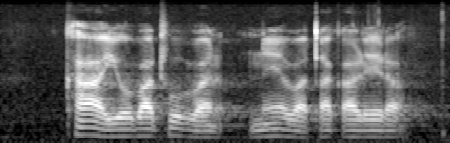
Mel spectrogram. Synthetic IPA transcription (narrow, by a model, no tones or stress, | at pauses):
kʰajɔβatʰuβanɛβatʼakʼaɺɛːɺa̰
